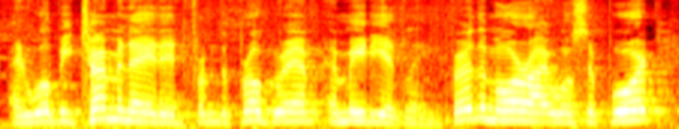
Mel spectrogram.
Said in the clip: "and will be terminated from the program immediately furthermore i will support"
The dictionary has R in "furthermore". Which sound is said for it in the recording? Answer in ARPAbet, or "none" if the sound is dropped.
R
